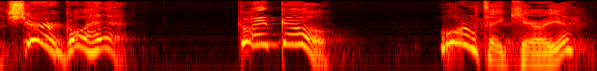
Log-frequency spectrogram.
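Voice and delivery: drip with fake encouragement; facetious. Prophet mocking the king, high sarcastic cheer. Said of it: "facetious here".

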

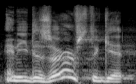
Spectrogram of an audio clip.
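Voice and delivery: ordinary talk, nothing marked

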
